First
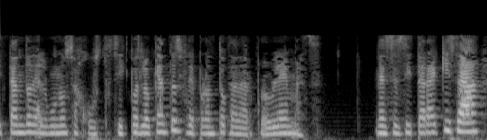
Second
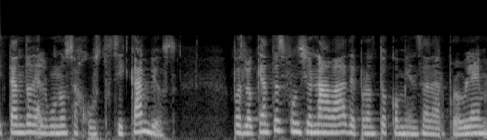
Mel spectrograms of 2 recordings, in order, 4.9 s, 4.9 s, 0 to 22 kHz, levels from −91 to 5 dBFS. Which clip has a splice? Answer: first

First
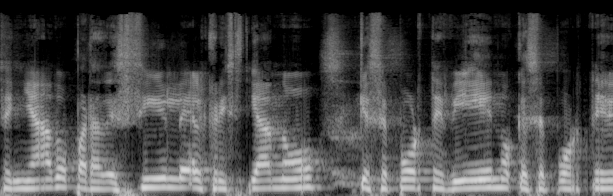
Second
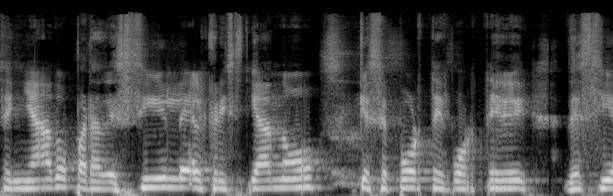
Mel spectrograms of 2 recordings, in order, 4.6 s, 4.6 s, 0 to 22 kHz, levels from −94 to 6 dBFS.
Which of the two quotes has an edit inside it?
second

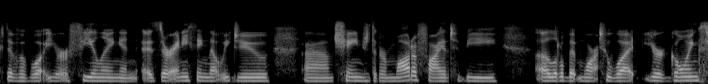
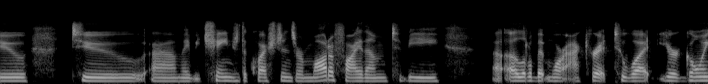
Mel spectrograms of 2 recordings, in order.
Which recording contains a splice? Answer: first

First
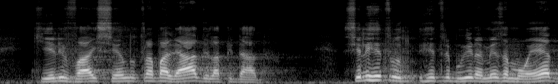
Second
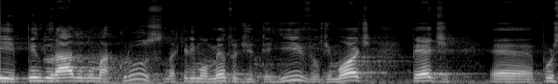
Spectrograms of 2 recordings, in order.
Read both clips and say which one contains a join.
second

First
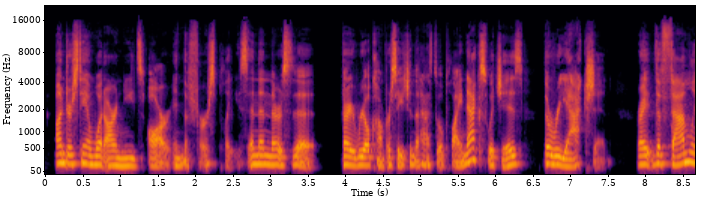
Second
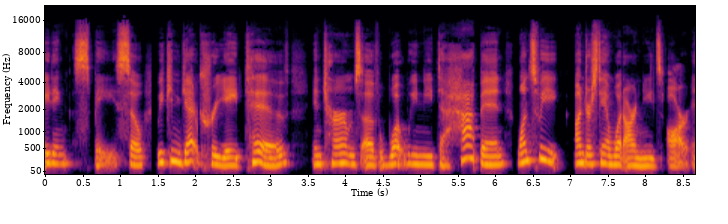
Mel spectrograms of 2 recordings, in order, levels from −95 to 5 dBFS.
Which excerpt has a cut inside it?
second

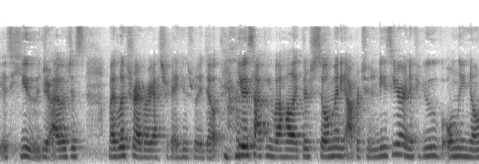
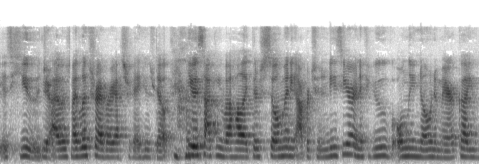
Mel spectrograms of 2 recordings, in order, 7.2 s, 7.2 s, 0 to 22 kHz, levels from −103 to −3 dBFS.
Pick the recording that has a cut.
second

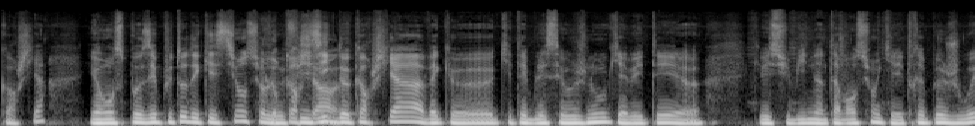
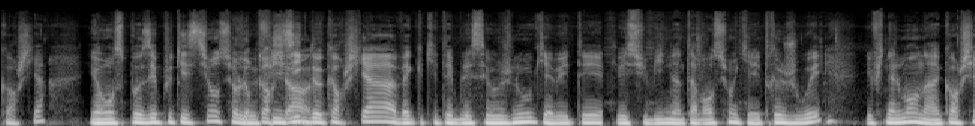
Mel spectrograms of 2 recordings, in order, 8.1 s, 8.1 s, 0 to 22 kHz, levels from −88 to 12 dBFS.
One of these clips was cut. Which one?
second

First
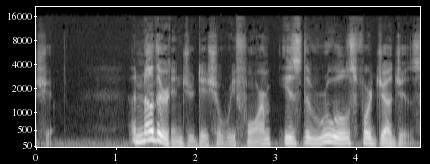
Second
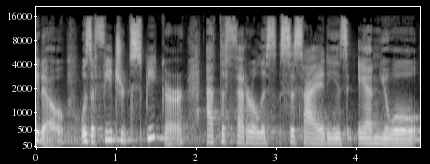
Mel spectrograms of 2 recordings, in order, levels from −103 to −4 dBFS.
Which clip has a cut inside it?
first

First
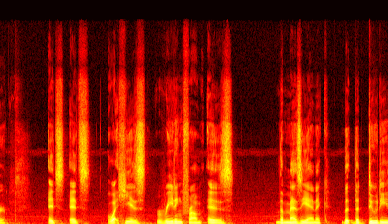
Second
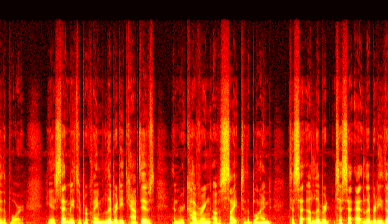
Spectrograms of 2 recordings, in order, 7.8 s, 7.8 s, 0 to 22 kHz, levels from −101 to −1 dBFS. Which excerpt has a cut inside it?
second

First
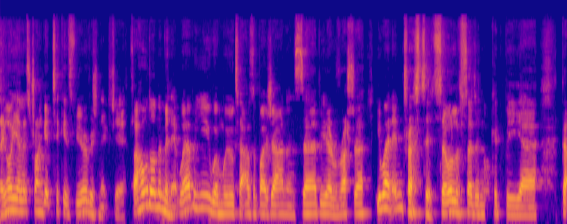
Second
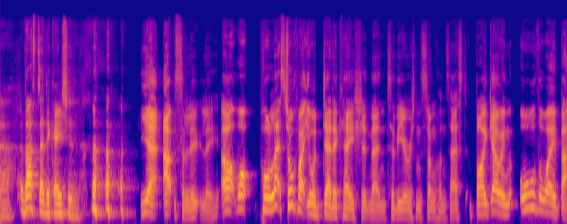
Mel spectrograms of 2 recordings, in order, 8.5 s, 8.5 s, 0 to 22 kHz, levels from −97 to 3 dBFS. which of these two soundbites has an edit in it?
first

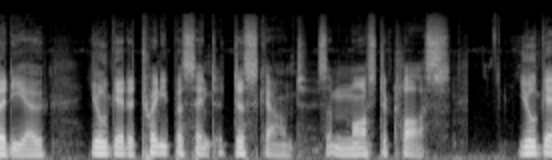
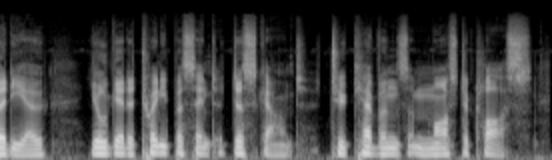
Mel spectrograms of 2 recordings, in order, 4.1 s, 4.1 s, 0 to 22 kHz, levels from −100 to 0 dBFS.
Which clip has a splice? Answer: first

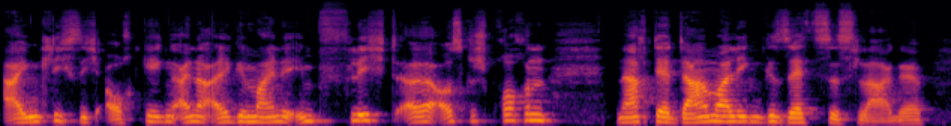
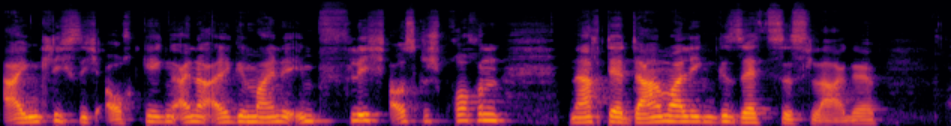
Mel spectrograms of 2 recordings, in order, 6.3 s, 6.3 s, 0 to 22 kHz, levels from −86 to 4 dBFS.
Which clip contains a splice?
second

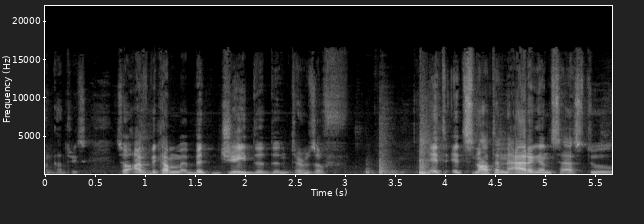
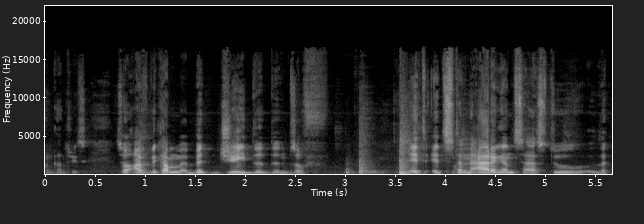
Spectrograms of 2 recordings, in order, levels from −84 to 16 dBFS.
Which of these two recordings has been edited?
second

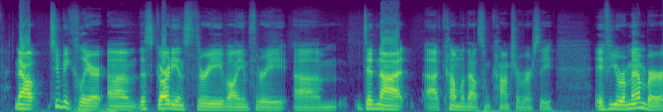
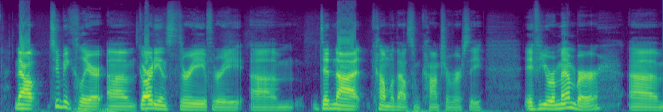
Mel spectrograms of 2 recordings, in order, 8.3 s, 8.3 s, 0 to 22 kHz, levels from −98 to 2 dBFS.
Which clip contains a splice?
second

